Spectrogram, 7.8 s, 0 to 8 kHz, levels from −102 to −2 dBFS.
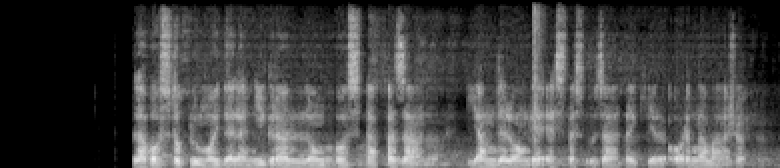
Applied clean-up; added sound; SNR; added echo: neural separator model SepFormer DNS4.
